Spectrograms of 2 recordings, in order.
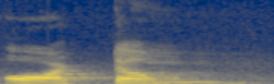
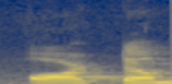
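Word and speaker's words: autumn: For example ऑटम। ऑटम में N silent है क्योंकि एम के बाद है एन।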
